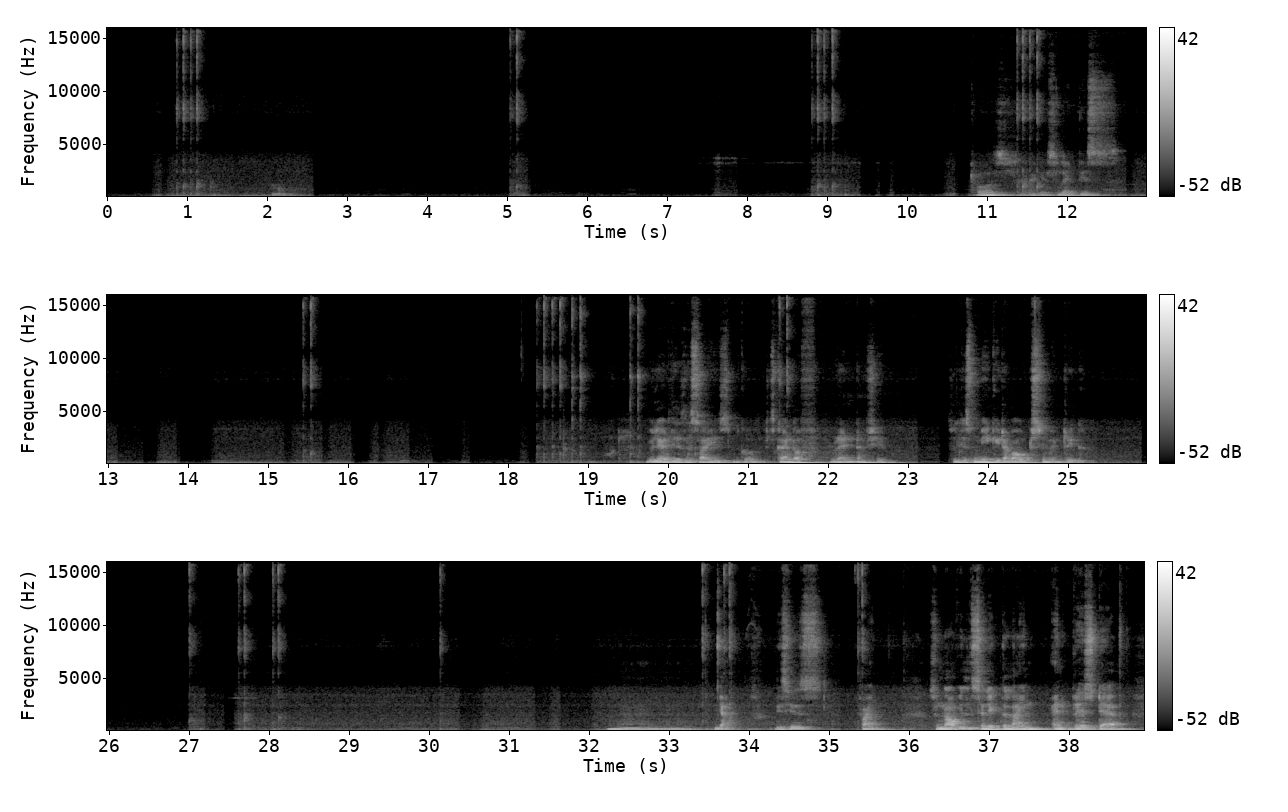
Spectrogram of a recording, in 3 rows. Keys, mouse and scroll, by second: 1.2 click, 5.3 click, 9.1 click, 11.7 click, 15.8 click, 18.7 click, 19.1 right click, 19.6 scroll up 1, 19.9 right click, 20.3 scroll up 1, 21.8 click, 22.1-22.4 scroll down 1, 23.1-24.9 scroll up 1, 25.0-34.0 drag, 34.4-35.1 scroll down 1, 35.1-35.6 scroll up 1, 35.7 click, 36.3 scroll down 1, 37.4 scroll up 1.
